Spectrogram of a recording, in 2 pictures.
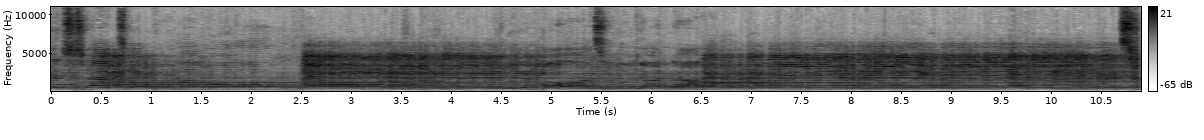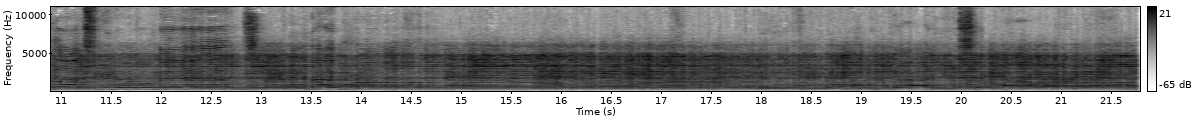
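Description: Live punk rock band playing loud: electric guitar with a male voice singing over it.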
